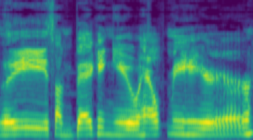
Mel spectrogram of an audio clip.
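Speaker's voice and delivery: mock pleading voice. Imitating a game character's begging voice: imitating a pleading voice. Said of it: "His voice. He's like".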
